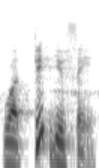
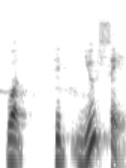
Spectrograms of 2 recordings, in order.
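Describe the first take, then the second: First: Slow question with DID leaned on hard; stress on DID. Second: Slow question with YOU standing out; slow down and lean on "you"; stress on YOU. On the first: Challenging someone who misquoted the speaker, stress on DID. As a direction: draw it out and hit "did". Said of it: "Penekanannya juga beda". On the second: Teacher repeats the question about the listener's own answer, stress on YOU. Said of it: "itu kan beda-beda". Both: Shown as a demonstration.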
